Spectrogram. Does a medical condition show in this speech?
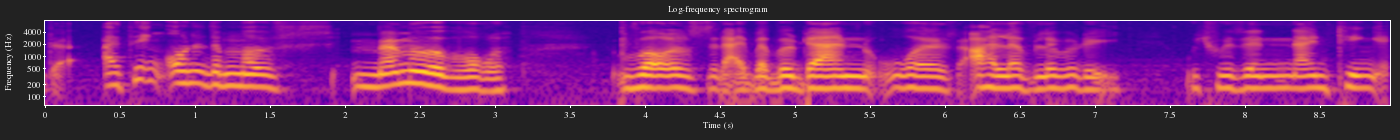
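Yes: dystonia.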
